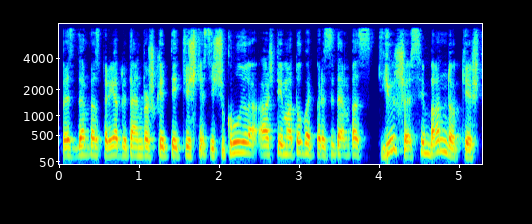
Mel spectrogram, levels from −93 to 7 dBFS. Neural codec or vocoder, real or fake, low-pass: codec, 24 kHz, 0.9 kbps, WavTokenizer, medium speech release version 2; fake; 7.2 kHz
